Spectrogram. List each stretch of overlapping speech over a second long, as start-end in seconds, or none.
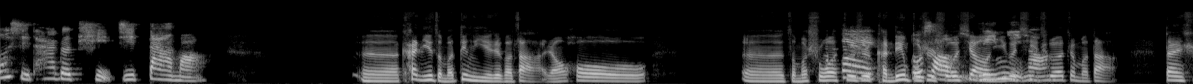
8.2-10.6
